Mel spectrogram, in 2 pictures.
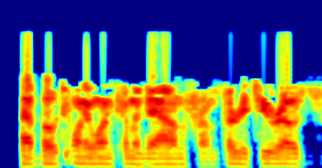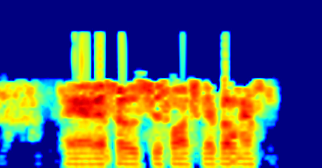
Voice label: Incident Tac, scanner; Incident Tac 1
